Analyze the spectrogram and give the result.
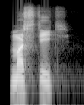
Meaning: to pave
- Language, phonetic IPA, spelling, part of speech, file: Russian, [mɐˈsʲtʲitʲ], мостить, verb, Ru-мостить.ogg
